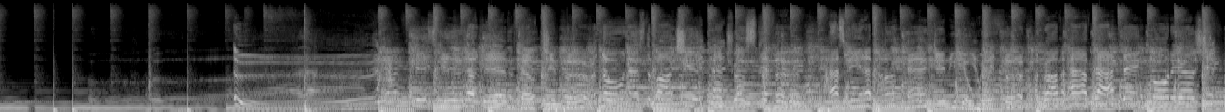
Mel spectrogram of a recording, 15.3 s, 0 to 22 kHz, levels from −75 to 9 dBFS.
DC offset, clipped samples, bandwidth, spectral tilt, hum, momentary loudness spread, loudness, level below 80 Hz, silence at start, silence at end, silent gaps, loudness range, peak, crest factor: under 0.1%; 0.1%; 18.5 kHz; -6 dB/octave; none; 14 LU; -13 LUFS; -22 dBFS; 0 s; 0 s; none; 11 LU; 0 dBFS; 12 dB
